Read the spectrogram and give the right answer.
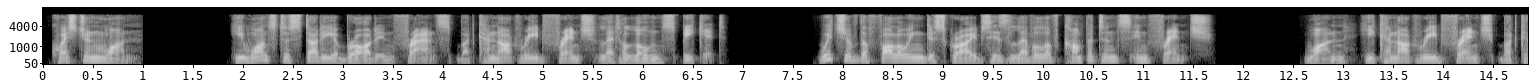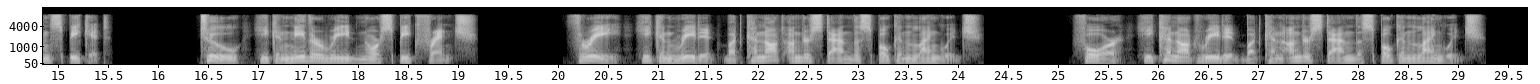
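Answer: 2: He can neither read nor speak French.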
